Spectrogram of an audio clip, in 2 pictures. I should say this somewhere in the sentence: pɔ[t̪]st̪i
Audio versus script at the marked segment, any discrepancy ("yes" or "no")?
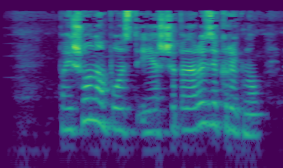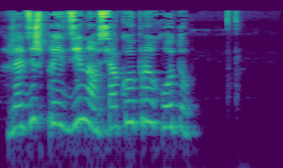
yes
